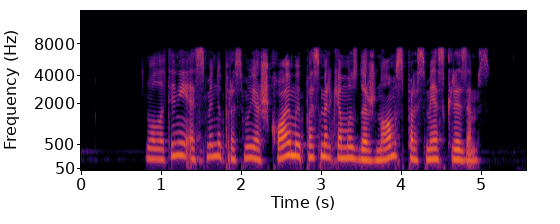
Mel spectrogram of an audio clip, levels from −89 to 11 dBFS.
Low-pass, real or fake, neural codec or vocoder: 7.2 kHz; real; none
